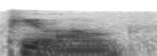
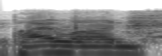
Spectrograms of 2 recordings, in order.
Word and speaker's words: Pilon: Yeah, so my last name is Pilon, Pilon en français. Pilon. But nobody can pronounce it properly in English. They usually say Pylon, and so that's stuck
